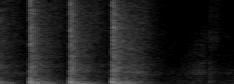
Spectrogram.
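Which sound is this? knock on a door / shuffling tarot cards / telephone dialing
knock on a door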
